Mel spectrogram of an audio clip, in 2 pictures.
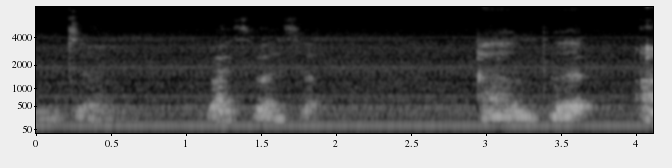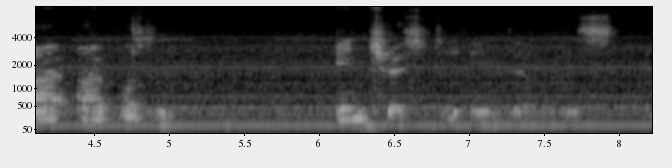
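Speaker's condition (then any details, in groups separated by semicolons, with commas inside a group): Facial palsy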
